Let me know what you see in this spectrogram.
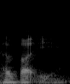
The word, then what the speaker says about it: Hawaii: There's the W of V. – Hawaii. – Okay. – Well, yeah. It's technically Hawaii. – Oh, okay. – The W is a V. But Hawaii is also acceptable, just not Hawaii.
